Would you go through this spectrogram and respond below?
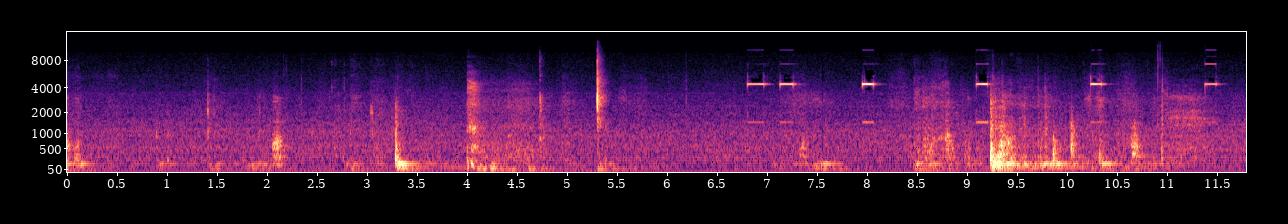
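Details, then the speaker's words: Power supply tester connected to a 1000 W power supply gives short high electronic beeps repeating every second or so, warning that a four-pin or six-pin power connector isn't plugged in. "you hear that beeping that's because I don't have this connected to it so I have to plug in I have to plug in a four pin or six pin or something else and make that stop barking at us"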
